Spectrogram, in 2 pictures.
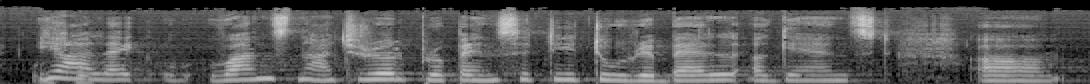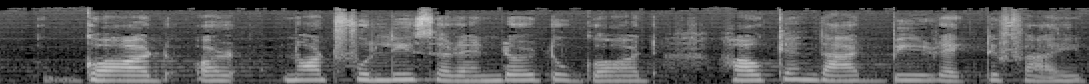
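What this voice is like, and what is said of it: Speaks with a slight accent. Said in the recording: “you have a little bit of an accent.”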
